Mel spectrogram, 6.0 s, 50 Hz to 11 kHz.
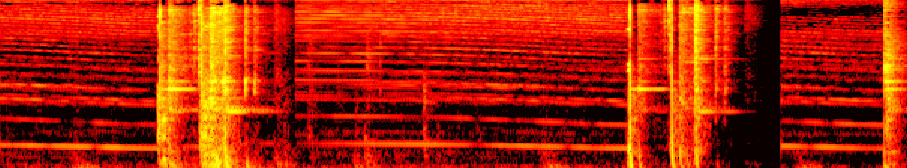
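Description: Pull-test rig whining steadily, its pitch sagging slowly as load builds on Dyneema cord loops pulled in tension around an aluminium cave hanger, up to about 11 kN. Loud sharp cracks break in about a second in and again around four seconds in, the cord's fibres snapping and fraying against the hanger's edges.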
